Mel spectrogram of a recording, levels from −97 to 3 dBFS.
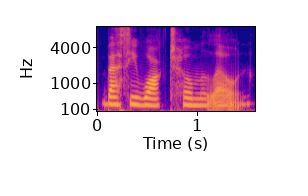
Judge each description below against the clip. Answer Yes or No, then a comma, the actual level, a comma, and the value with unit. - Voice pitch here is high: Yes, high, 205 Hz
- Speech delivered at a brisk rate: No, average, 150 wpm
